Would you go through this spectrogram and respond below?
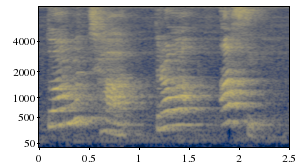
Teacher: यहाँ अनुस्वार को संस्कृत भाषा में म उच्चारित करते हैं, म बोलते हैं।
